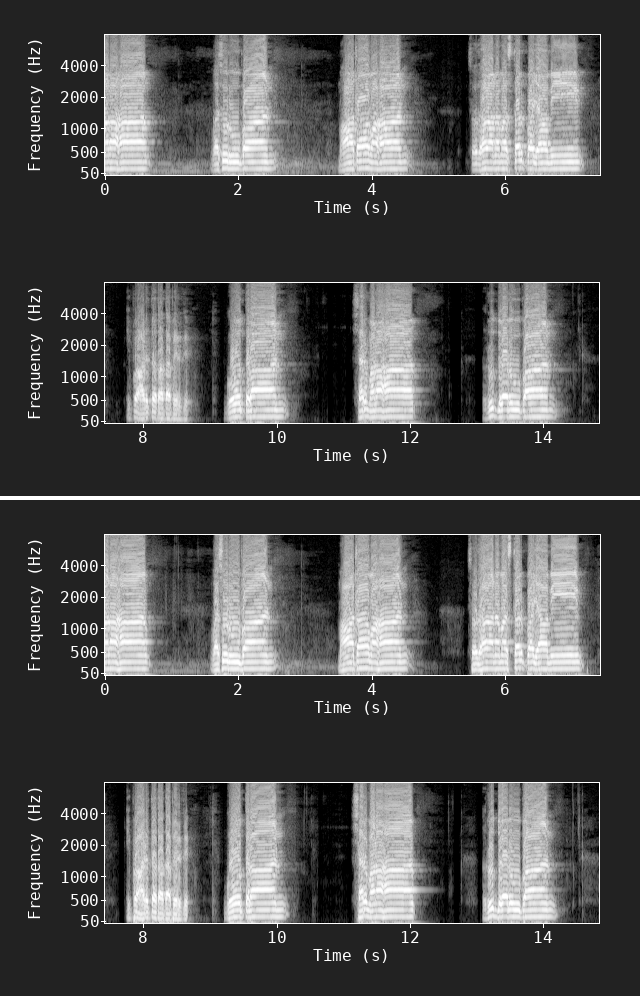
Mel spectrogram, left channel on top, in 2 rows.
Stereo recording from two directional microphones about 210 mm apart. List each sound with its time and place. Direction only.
0.0 s a sound: 40° right (ahead or behind)
1.5 s mantra: 30° right (ahead or behind); by 4.4 s 50° right (ahead or behind)
4.4 s a sound: 30° right (ahead or behind)
5.4 s mantra: 40° right (ahead or behind)
7.7 s a man's voice: 35° right (ahead or behind)
11.1 s mantra: 40° right (ahead or behind)
13.1 s speech: 35° right (ahead or behind)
